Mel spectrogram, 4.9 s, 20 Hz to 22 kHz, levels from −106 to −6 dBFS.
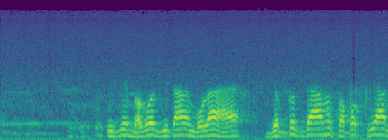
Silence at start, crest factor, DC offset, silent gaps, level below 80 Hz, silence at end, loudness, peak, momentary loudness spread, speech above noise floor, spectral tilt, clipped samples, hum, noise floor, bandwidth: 0 s; 16 dB; under 0.1%; none; -50 dBFS; 0 s; -23 LUFS; -8 dBFS; 23 LU; 21 dB; -8.5 dB/octave; under 0.1%; none; -43 dBFS; 15.5 kHz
